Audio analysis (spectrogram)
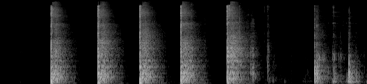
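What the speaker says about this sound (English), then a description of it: "Then I just use my wire cutters and I just basically hammer through it" Wire cutters are hammered through a piece in six sharp, loud metallic strikes spaced about half a second apart, close by, with short rattles after the later blows.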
